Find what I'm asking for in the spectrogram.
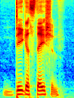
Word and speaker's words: degustation: I just Merriam-Webster it, and it's degustation. That's the actual pronunciation.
